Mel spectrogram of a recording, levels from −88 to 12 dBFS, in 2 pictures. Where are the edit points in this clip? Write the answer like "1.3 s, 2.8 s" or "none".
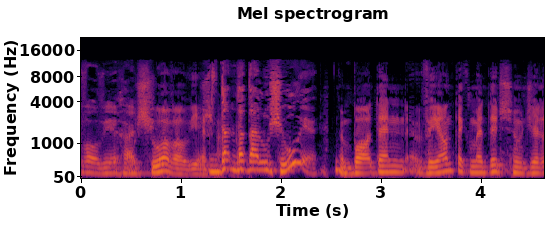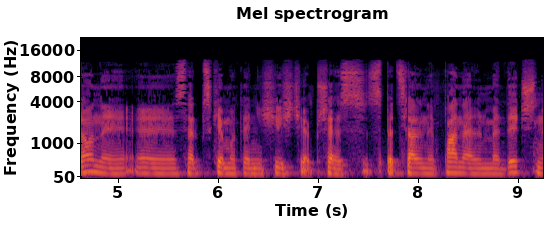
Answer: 2.5 s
